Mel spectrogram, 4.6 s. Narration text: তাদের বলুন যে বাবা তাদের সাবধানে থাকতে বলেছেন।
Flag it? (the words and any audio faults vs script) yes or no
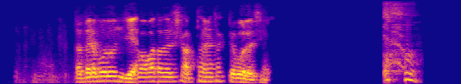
yes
